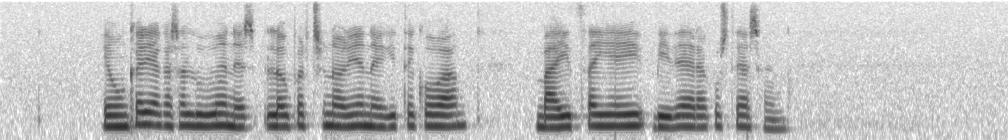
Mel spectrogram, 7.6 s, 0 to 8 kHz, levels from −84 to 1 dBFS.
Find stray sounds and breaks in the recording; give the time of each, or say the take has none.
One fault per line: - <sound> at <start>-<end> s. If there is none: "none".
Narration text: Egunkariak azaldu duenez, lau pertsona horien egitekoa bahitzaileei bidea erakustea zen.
none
